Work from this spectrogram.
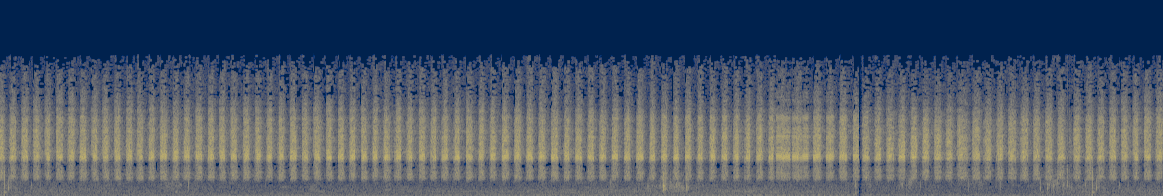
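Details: Cicada. Cicadas fill the air with a shrill, hissing buzz pulsed at a fast, even rhythm of several beats per second. The chorus keeps going without a break, and a few faint clicks show through underneath.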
